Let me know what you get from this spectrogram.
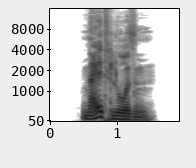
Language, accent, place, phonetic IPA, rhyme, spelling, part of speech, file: German, Germany, Berlin, [ˈnaɪ̯tloːzn̩], -aɪ̯tloːzn̩, neidlosen, adjective, De-neidlosen.ogg
- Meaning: inflection of neidlos: 1. strong genitive masculine/neuter singular 2. weak/mixed genitive/dative all-gender singular 3. strong/weak/mixed accusative masculine singular 4. strong dative plural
